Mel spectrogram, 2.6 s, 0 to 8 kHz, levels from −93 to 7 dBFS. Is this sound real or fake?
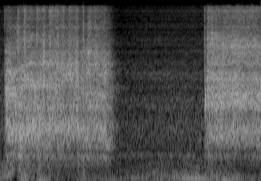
fake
